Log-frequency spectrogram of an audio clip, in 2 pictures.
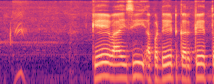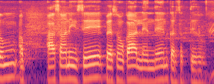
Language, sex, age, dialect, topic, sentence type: Hindi, male, 18-24, Kanauji Braj Bhasha, banking, statement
